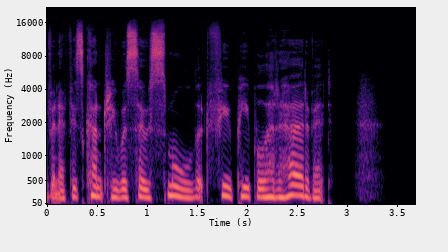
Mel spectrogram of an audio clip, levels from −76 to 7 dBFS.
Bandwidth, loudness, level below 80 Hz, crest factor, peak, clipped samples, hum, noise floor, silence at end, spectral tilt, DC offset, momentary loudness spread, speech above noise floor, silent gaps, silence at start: 17 kHz; -20 LUFS; -54 dBFS; 14 dB; -6 dBFS; under 0.1%; none; -49 dBFS; 0.45 s; -5 dB/octave; under 0.1%; 6 LU; 30 dB; none; 0 s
